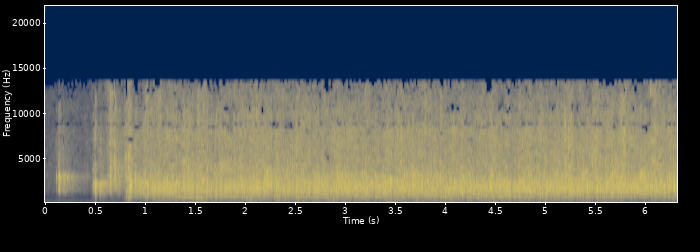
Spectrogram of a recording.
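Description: A crowd in a recorded clip bursts into loud, sustained applause after a brief moment, the dense crackle of many hands clapping holding steady and unbroken to the end.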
